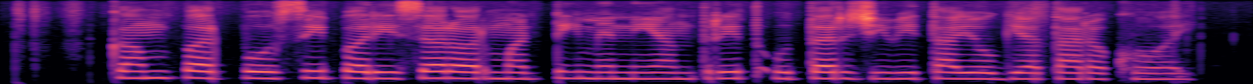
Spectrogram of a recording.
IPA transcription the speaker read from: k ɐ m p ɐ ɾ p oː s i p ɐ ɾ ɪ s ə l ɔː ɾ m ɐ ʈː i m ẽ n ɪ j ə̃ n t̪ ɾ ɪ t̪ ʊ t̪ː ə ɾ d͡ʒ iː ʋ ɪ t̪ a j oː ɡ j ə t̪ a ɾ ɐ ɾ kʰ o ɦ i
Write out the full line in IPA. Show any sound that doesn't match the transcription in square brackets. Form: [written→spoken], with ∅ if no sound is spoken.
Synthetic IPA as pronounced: k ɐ m p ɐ ɾ p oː s i p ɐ ɾ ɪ s ə [l→ɾ] ɔː ɾ m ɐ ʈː i m ẽ n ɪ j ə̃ n t̪ ɾ ɪ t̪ ʊ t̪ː ə ɾ d͡ʒ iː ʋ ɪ t̪ a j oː ɡ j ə t̪ a ɾ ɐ [ɾ→∅] kʰ o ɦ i

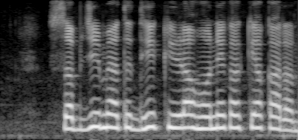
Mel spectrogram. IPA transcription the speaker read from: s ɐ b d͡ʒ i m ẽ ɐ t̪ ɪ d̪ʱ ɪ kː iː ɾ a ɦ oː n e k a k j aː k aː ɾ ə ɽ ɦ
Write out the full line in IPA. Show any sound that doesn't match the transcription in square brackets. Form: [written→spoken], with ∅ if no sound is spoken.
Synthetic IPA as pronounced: s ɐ b d͡ʒ i m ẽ ɐ t̪ ɪ d̪ʱ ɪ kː iː [ɾ→ɽ] a ɦ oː n e k a k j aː k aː ɾ ə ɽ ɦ

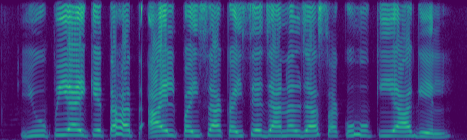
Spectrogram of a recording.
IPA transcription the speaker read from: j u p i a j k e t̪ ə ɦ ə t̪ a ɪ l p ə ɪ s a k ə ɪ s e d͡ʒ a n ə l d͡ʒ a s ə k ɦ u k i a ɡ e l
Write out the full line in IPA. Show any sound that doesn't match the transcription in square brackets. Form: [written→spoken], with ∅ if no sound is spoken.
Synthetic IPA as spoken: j u p i a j k e t̪ ə ɦ ə t̪ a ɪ l p ə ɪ s a k ə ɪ s e d͡ʒ a n ə l d͡ʒ a s ə k ɦ u k i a ɡ e l

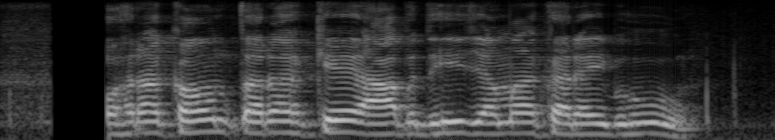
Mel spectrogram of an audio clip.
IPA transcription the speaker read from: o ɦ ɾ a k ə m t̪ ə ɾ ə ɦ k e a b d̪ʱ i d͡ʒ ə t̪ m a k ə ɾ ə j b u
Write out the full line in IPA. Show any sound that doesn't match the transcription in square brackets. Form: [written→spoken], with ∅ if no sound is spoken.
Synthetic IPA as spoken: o ɦ ɾ a k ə m t̪ ə ɾ ə ɦ k e a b d̪ʱ i d͡ʒ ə [t̪→∅] m a k ə ɾ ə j b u

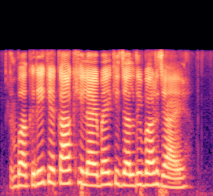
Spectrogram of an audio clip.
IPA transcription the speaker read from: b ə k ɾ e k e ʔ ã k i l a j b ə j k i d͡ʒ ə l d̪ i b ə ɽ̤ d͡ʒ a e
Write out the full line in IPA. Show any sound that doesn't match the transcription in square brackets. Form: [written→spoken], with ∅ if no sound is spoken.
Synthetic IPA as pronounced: b ə k ɾ [e→i] k e [ʔ→k] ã [k→kʰ] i l a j b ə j k i d͡ʒ ə l d̪ i b ə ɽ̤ d͡ʒ a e

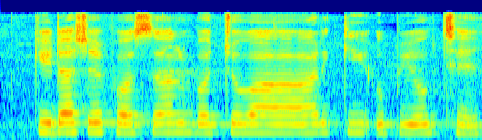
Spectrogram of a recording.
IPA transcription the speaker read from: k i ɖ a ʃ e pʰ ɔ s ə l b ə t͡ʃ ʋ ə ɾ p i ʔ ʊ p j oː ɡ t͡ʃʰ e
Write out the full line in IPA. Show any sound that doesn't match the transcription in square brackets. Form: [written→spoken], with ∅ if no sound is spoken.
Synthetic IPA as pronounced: k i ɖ a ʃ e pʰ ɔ s ə l b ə t͡ʃ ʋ [ə→a] ɾ [p→k] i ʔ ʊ p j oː ɡ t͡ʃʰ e

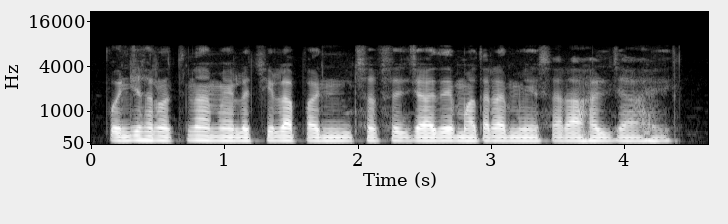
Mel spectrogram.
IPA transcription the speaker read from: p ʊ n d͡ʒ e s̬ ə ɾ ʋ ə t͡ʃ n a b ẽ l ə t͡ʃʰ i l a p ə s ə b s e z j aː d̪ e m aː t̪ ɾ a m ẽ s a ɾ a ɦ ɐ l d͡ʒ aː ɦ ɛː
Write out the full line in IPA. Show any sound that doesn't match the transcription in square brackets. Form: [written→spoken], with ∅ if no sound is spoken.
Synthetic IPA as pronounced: p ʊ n d͡ʒ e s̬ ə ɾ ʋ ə t͡ʃ n a [b→m] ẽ l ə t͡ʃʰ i l a p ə s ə b s e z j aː d̪ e m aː t̪ ɾ a m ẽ s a ɾ a ɦ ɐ l d͡ʒ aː ɦ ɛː

